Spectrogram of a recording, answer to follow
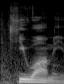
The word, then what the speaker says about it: Kiwami: I already bought Kimiwa 1, and is that what it's called? Kimawi? I don't know how to say it. I gotta open up Steam here and check. Kiwami, that's it.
